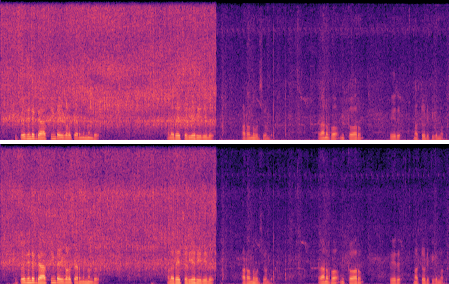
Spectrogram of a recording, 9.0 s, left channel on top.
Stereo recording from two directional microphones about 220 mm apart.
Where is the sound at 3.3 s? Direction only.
15° left (ahead or behind).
